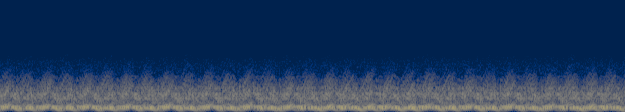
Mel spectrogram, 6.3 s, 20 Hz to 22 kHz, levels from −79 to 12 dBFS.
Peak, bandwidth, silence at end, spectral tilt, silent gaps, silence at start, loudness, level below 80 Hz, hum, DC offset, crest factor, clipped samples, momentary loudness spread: -12 dBFS; 2.7 kHz; 0 s; -13.5 dB/octave; none; 0 s; -25 LUFS; -76 dBFS; none; under 0.1%; 12 dB; under 0.1%; 1 LU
